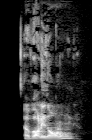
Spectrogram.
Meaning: to aim high, to set one's sights high, to be ruthlessly ambitious, to be fiercely competitive
- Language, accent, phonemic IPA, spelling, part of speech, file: French, France, /a.vwaʁ le dɑ̃ lɔ̃ɡ/, avoir les dents longues, verb, LL-Q150 (fra)-avoir les dents longues.wav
